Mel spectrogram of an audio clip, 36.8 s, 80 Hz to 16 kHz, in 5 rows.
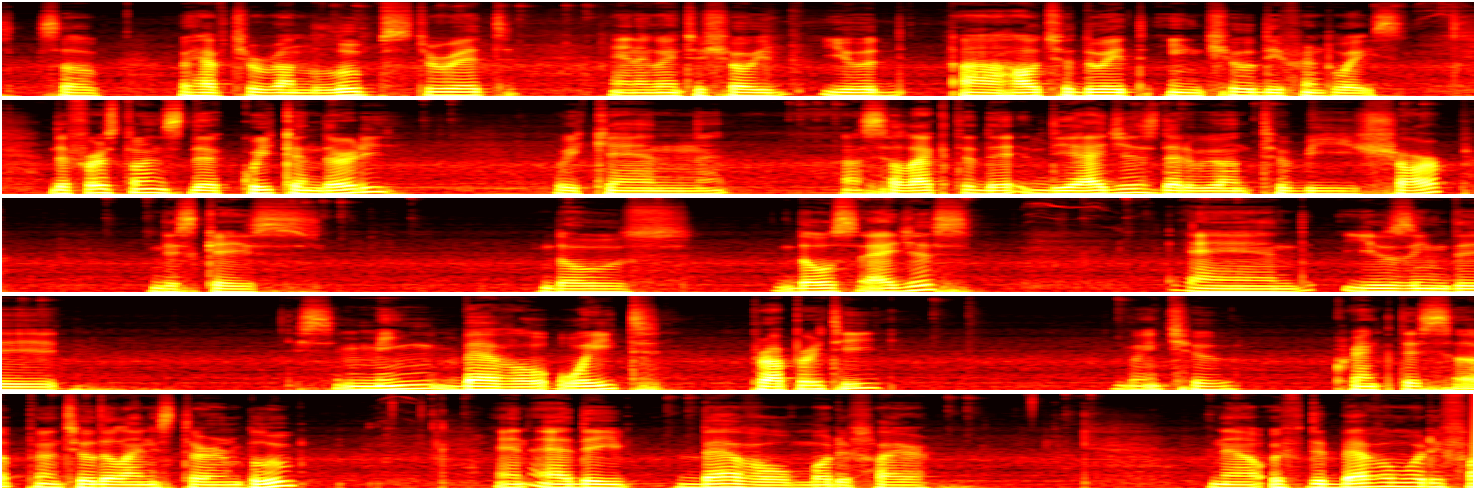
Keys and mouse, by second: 0.8 Tab, 1.6 ctrl+r, 2.4 ctrl+r, 3.1 ctrl+z, 3.2 ctrl+z, 3.8 Tab, 7.9 Tab, 8.2 click, 9.5 click, 9.8 2, 11.3 click, 11.5 click, 13.2 shift+click, 14.4 shift+click, 15.3 drag, 16.2 shift+middle click, 16.8 middle click, 17.9 middle click, 19.0 middle click, 19.4 shift+middle click, 20.1 middle click, 20.7 shift+middle click, 22.2 click, 29.7 middle click, 31.6 shift+middle drag, 34.8 shift+middle click, 35.5 shift+click.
